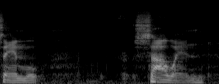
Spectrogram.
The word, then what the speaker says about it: Samhain: which i didn't mention with sam wayne or sawwin however you say that it's spelled samhain like danzig's old band you know after the misfits before dancing samhain was sandwiched in between those but it's pronounced samo sawin which loomis was an expert in but couldn't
